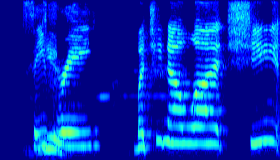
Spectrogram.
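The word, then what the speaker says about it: Seyfried: go to amanda um how do you say her last name said frank skye fried cyphery sid free yeah that one see free but you know what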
